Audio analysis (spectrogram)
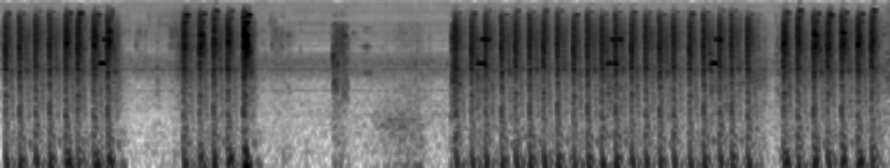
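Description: Rapid bursts of automatic fire from the Oden in Call of Duty Mobile ranked Guns Blazing gameplay, several long loud strings of steady shots separated by short pauses, with one brief single crack in a gap.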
